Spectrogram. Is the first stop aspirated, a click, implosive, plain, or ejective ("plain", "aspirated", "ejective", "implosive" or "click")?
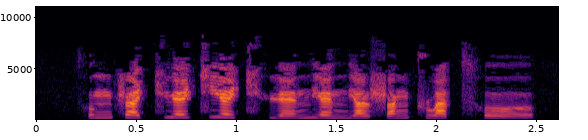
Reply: aspirated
